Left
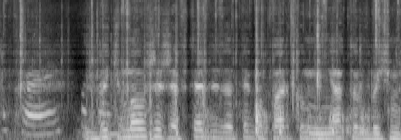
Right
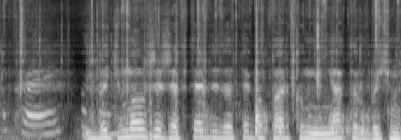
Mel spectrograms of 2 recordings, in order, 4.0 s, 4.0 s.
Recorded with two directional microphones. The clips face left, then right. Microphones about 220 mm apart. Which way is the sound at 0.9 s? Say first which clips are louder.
Right 6 dB; 30° right (ahead or behind).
